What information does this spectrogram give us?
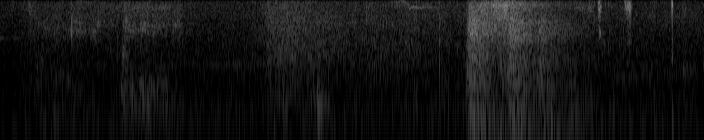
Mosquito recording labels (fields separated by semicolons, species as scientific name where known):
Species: no mosquito; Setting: insect culture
